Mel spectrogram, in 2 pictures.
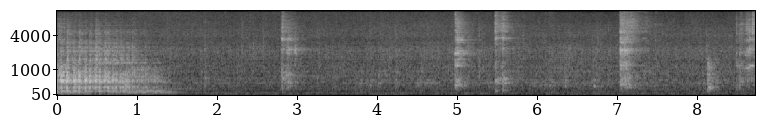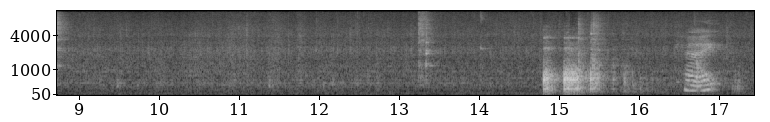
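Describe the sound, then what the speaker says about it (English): Beef goes back into a pot with cooked flour and gets stirred, giving a soft sizzle under scattered clinks and scrapes of a utensil against the pot at irregular intervals. "that flour is nicely cooked, so let's go ahead and add our beef back in"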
